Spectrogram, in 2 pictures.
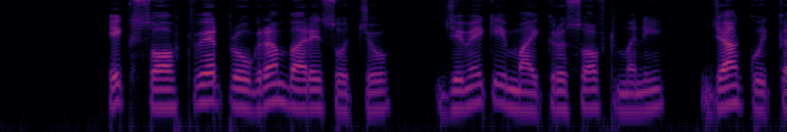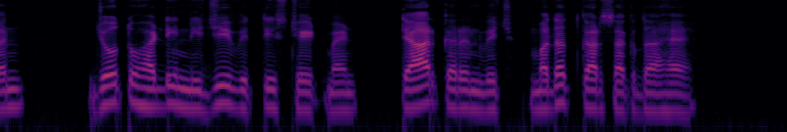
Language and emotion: Punjabi, neutral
